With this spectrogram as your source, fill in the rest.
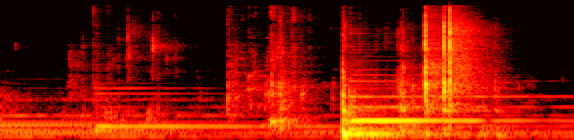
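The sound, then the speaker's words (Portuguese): Someone drinks water, with a few short wet gulps and splashy bursts over a steady low electrical hum, growing louder near the end. “Ah, que delícia, beber água.”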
